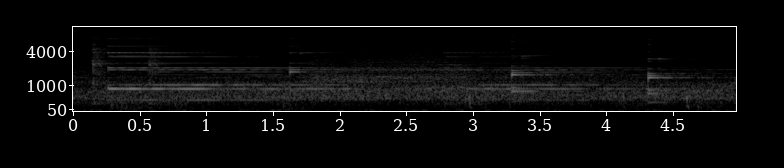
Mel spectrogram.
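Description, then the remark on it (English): Crystal bells chime several times at uneven intervals, each bright strike ringing on with a long, shimmering sustain that overlaps the next; soft, with no voices. “Crystal Bell, A. Crystal Bell, B. Crystal Bell, C.”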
